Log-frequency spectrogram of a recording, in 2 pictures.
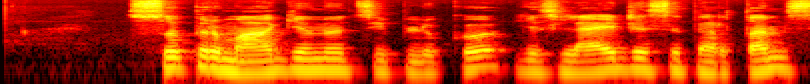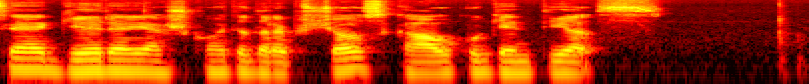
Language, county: Lithuanian, Kaunas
